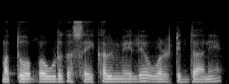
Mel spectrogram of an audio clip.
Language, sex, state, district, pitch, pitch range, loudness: Kannada, male, Karnataka, Koppal, 130 Hz, 125-135 Hz, -20 LUFS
